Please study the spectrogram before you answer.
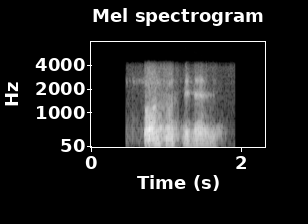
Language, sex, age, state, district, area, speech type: Hindi, male, 45-60, Uttar Pradesh, Varanasi, rural, conversation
